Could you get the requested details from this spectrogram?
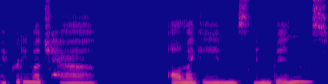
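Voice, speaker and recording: A soft-spoken woman talks at a very slow pace in a medium pitch with fairly even intonation. Her relaxed tone is dark, mellow and somewhat breathy. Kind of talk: ASMR soft talking / rambling to camera. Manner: soft-spoken, quiet, relaxed.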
